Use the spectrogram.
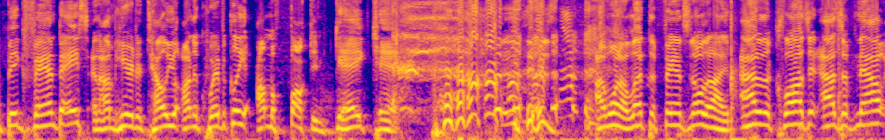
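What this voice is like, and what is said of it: Strong Queens New York accent. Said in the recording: “that fucking Queens trash accent ... He trips on it sometimes ... you sound like you're in a union constantly”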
